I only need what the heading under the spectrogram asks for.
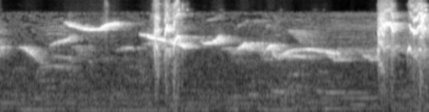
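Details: Oriental magpie-robin song meant as therapy for a bird that stutters: clear whistles gliding up and down, broken by a harsh burst near the start and two sharp rasping notes at the end.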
